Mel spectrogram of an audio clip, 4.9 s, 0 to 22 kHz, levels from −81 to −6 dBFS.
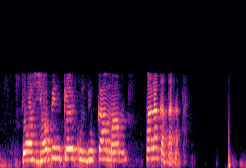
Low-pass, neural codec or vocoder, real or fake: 3.6 kHz; none; real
